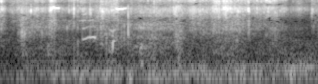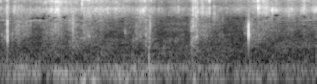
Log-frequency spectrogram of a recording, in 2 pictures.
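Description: Bull Terrier puppies, six weeks old, scuffling and pawing through dry pine needles and at tree bark, with soft scattered rustles and clicks and a few faint brief whimpers about a second in.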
